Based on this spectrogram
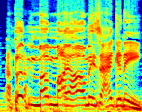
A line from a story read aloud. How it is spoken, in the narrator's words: He screamed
